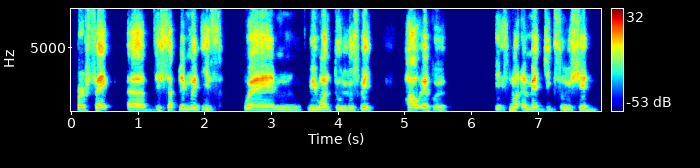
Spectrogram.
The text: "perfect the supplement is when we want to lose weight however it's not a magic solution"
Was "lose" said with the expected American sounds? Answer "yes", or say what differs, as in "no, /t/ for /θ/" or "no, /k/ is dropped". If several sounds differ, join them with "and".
no, /s/ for /z/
